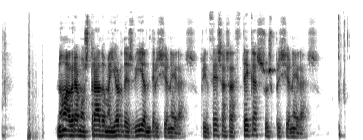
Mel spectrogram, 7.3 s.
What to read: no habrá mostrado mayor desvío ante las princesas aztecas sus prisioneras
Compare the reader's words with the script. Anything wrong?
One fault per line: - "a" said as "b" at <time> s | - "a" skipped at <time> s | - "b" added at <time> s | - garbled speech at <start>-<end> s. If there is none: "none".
- "las" said as "prisioneras" at 3.1 s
